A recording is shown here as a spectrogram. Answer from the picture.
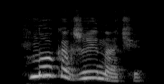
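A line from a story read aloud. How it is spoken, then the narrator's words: Laughing. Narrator (Russian): засмеялась Ольга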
